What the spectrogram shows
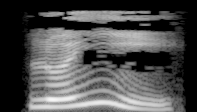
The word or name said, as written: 轮椅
